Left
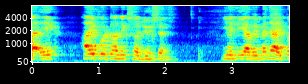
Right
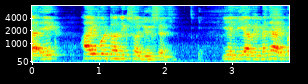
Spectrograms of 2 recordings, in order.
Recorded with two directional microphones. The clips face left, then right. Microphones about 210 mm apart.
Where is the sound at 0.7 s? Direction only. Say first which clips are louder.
Left 1 dB; 20° left (ahead or behind).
